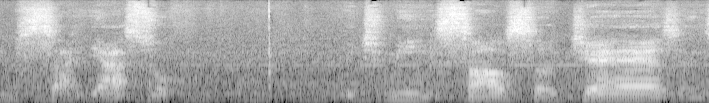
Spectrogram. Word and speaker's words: Sajaso: And I came out with the name Sajaso, which means salsa, jazz, and soul. Ah, okay, yeah, I was going to ask you about that. I think I've been pronouncing it wrong. Sajaso.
